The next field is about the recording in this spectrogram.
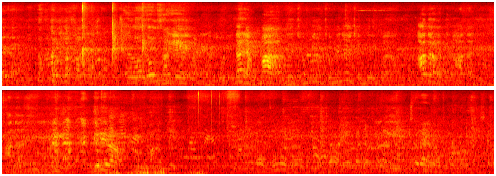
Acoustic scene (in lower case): residential area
